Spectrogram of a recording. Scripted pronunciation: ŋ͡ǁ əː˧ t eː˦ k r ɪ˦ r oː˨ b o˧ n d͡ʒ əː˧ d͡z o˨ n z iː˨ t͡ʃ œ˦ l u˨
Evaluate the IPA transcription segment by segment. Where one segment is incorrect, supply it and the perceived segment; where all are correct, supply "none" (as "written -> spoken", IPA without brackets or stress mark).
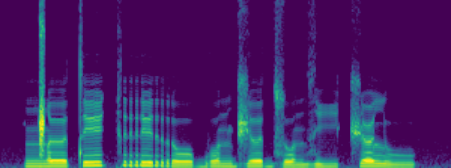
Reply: none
